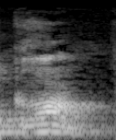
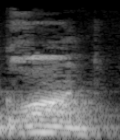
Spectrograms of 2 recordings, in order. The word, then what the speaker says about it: grand: The last letter pronounced is A. So we say grand, not grande.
